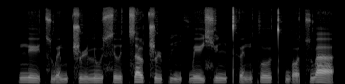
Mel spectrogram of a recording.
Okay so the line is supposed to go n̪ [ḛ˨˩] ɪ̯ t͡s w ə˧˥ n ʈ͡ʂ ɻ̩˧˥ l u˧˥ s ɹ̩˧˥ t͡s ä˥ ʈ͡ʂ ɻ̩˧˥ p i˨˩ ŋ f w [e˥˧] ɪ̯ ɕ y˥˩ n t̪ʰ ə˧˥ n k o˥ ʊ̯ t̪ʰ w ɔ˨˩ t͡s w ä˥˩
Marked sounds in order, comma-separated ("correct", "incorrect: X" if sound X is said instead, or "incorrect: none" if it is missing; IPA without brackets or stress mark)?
incorrect: e˥˩, correct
